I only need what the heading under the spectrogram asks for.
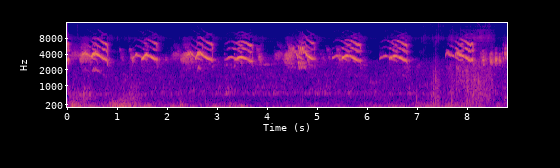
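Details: Recorded as lure audio, a Javan grey-throated white-eye from Java's forests gives about nine evenly paced bursts of shrill, down-slurred chirps roughly one per second, with faint low noise beneath.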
